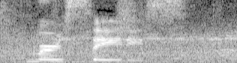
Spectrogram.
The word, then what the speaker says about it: Mercedes: my favorite car in the world it's called Mercedes remember Mert say this his mom Mercedes is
